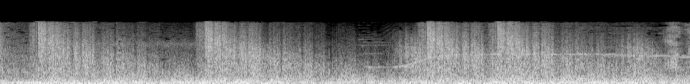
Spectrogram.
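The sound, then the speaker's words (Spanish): A sci-fi proton ray blasts a gate: loud, heavy booming bursts over a continuous rough roar, with a thin tone that rises and then holds. “¡Activa el rayo de protones! ¡Dispara al portón!”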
